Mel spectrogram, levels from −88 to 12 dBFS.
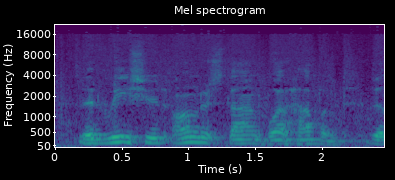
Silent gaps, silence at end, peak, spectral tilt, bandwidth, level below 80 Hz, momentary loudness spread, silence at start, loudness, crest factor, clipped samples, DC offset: none; 0 s; -20 dBFS; -5.5 dB/octave; over 20 kHz; -66 dBFS; 8 LU; 0 s; -37 LUFS; 16 dB; under 0.1%; under 0.1%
